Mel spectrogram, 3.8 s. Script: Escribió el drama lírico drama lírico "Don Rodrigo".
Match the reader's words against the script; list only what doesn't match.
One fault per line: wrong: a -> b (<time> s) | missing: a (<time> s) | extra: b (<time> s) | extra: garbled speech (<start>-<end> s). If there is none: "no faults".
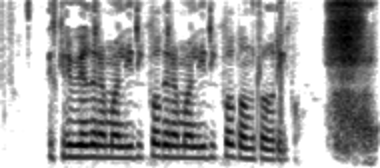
no faults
